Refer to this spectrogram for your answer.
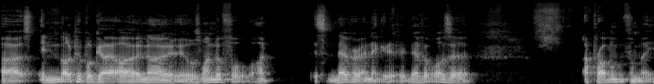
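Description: Speaking fairly quickly with an Australian accent, a man uses a fairly low pitch with ordinary variation and vocal fry. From Western Australia (Perth). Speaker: breakup recovery coach. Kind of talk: interview conversation.

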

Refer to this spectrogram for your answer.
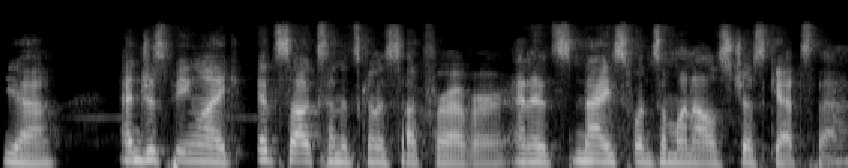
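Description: Against a quiet background, a woman with an American accent and a plain, everyday voice speaks at a moderate pace. Her pitch is fairly low and her intonation fairly even. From upstate New York, Albany. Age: 20s. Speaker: comedian. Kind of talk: casual chat.

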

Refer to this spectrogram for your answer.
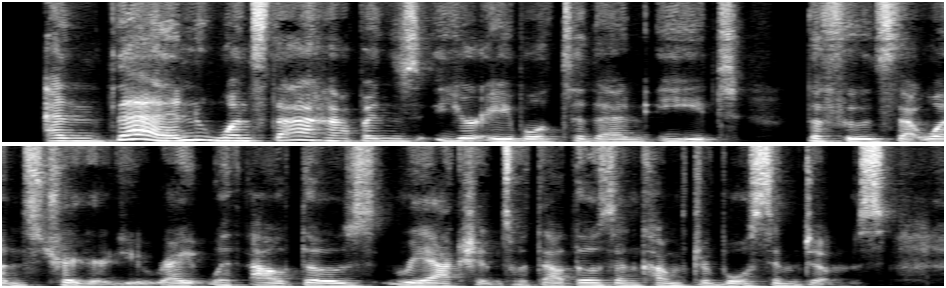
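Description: A woman's medium-pitched, somewhat breathy voice with hardly any pauses. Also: ordinary pitch variation, moderate pace. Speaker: nutritionist podcast host. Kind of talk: casual solo talk. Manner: casual with filler words.

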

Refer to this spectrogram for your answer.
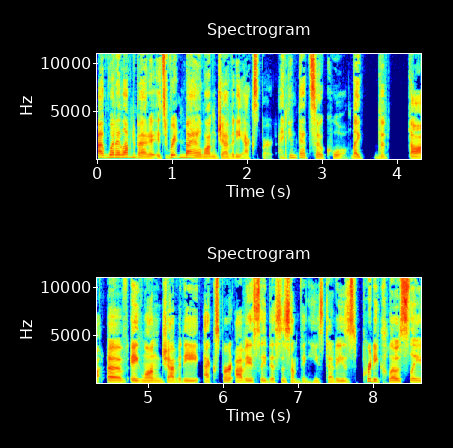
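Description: A woman speaks very fast with hardly any pauses, her fairly low voice showing ordinary pitch variation in a very clean, dry, close recording with a silent background and no echo. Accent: American. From US Midwest. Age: 40s. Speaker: podcast host. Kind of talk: casual conversation.

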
